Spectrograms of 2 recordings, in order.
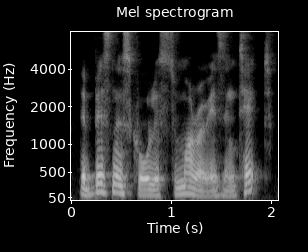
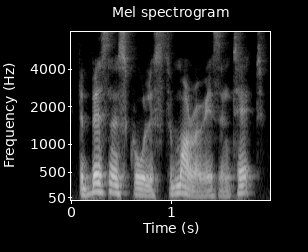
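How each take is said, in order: First: The pitch rises on the final tag. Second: The pitch rises on the final tag.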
